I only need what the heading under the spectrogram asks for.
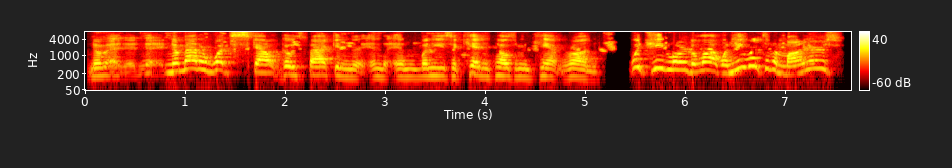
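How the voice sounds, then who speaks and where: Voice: medium pitch, lively intonation, moderate pace, creaky, few pauses, husky. A person in a casual baseball talk show discussion, agreeable and reflective, repeating points for emphasis, on a noisy recording.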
